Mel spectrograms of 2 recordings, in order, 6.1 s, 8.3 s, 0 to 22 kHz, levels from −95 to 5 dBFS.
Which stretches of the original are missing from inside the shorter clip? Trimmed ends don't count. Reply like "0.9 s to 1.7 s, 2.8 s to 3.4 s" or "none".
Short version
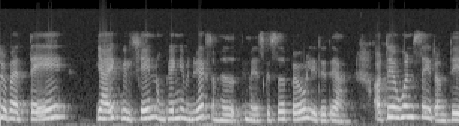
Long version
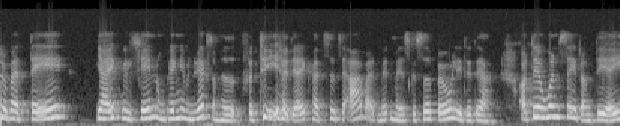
3.2 s to 5.2 s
